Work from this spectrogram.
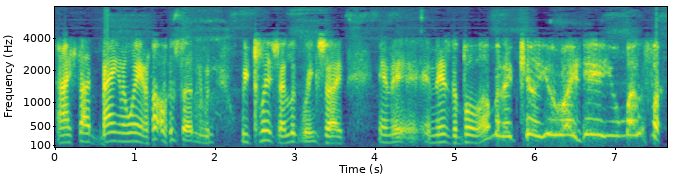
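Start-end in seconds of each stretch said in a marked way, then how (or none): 5.4-7.6 much higher, hammed-up menacing threat; mock gangster threat, pitched way up; retold death threat. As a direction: play the furious mobster snarling from ringside. The Bull threatening him ringside.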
